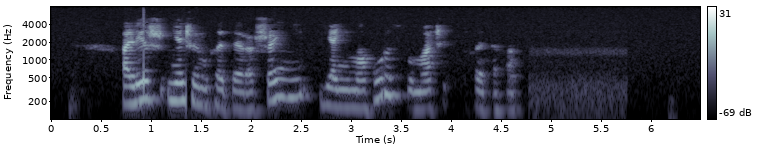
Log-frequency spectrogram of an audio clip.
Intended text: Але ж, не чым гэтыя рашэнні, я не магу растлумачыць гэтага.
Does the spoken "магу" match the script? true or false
true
